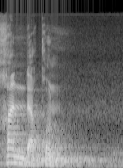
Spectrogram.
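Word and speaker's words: خندق: Sisi kwa kiswahili tunalisema haandaki lakini kiarabu chenyewe inatamkwa handakun. Watu wa lugha wanasema wanalitafsiri ama wanalitolea taarifu neno handak.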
